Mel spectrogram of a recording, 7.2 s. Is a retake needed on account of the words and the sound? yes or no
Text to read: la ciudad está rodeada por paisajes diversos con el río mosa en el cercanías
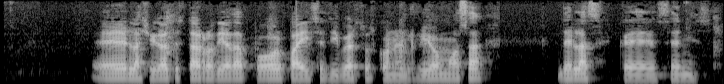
yes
